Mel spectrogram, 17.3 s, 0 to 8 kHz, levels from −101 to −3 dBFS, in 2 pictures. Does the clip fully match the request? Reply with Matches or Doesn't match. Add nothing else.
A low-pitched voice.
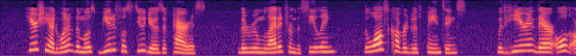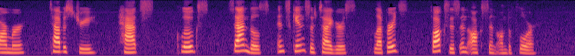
Doesn't match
